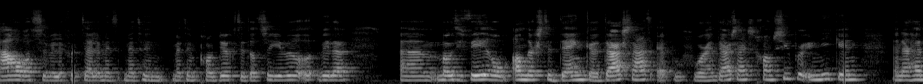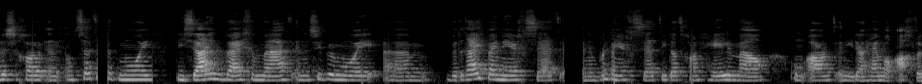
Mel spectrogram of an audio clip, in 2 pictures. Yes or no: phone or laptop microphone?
yes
